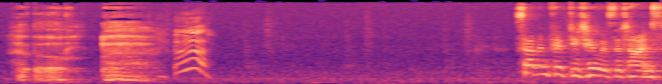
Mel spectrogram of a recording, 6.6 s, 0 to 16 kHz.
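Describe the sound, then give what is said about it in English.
A loud, drawn-out burp from a Fox 23 morning traffic reporter in Tulsa, Oklahoma, during his live report on I-44, erupts in a couple of bursts, followed by a pause and then a voice speaking. “No, he had to like burp or belch.”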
